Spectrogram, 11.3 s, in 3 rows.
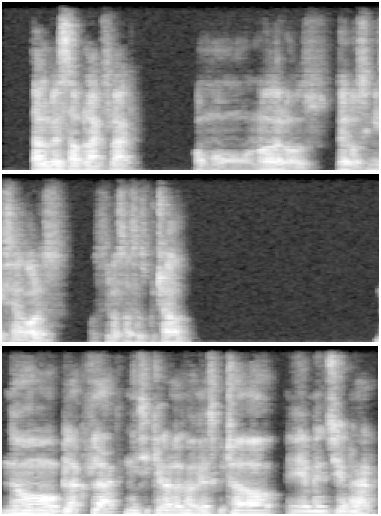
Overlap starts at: none

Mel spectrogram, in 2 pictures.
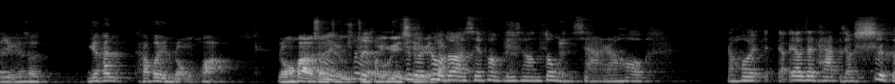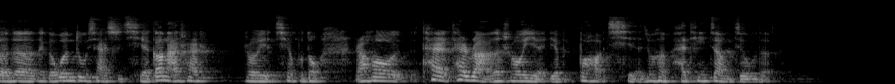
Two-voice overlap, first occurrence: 3 s

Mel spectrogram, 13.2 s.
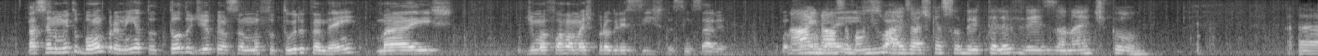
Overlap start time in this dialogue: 8 s

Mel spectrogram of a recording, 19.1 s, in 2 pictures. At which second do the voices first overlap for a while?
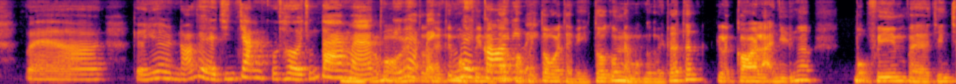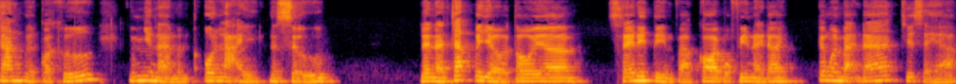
3 s

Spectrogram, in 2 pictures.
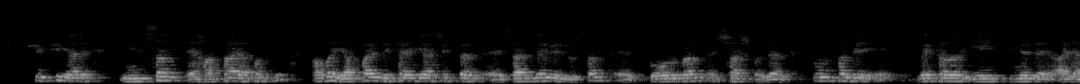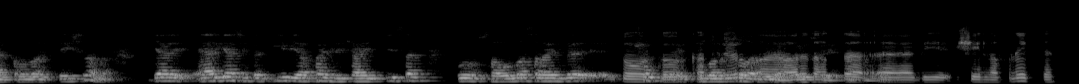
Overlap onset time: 17 s

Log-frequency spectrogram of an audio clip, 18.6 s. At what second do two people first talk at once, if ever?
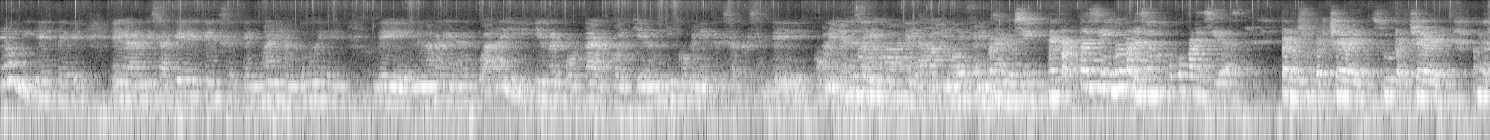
11 s

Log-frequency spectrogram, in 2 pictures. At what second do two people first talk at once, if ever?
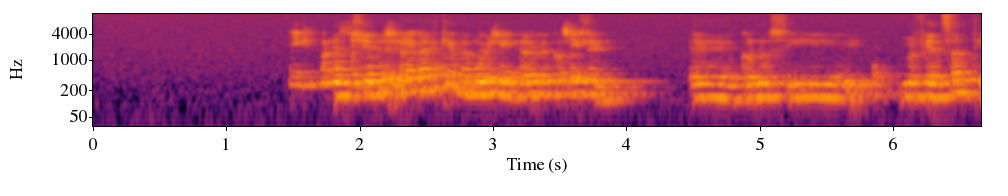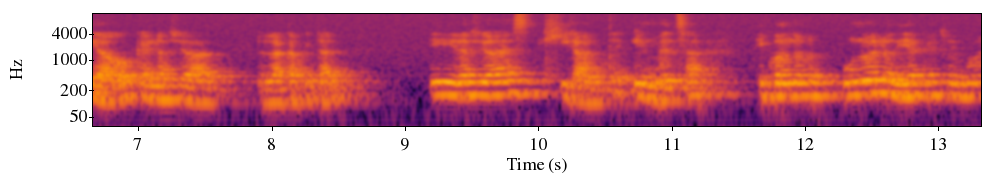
2 s

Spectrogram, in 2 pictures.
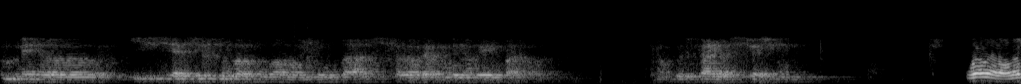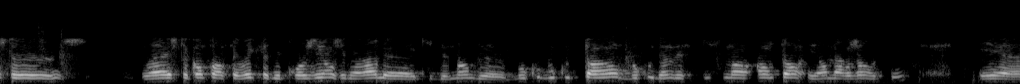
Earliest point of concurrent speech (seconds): none

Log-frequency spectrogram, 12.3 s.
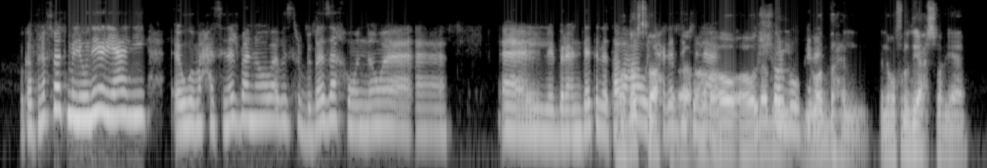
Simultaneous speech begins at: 8 s

